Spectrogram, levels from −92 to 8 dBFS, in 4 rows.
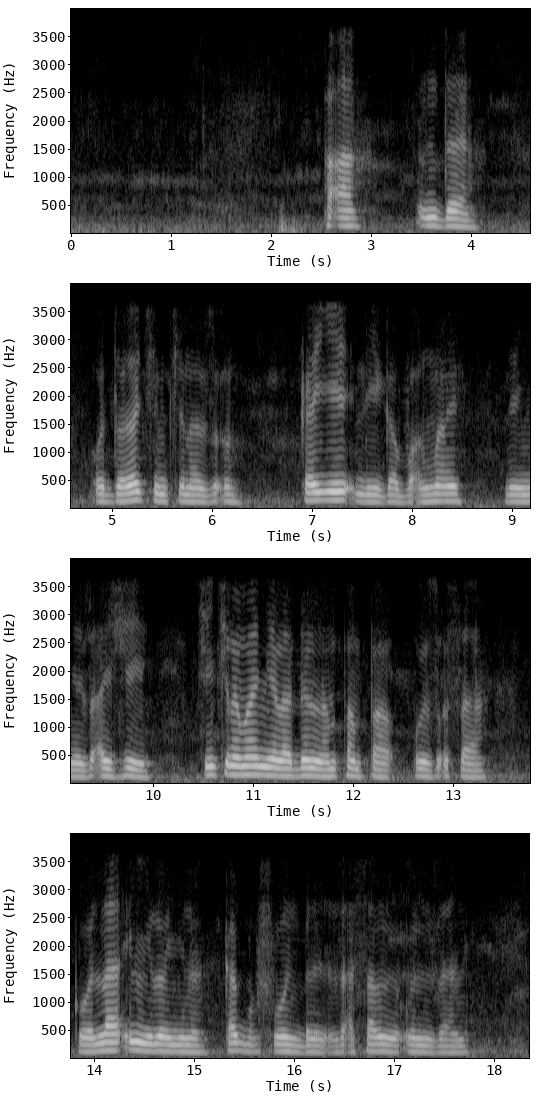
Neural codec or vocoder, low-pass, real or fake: codec, 16 kHz, 4 kbps, FunCodec, trained on Chinese and English, 50 frames a second; 3.6 kHz; fake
